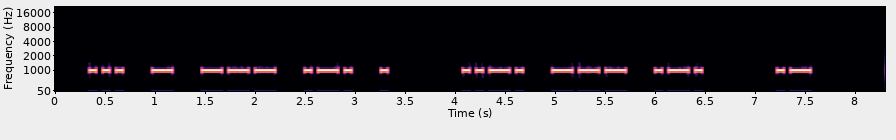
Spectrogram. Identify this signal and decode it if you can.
Morse code, heard as a keyed tone, about 18 wpm, spaced as for 15 wpm, 1000 Hz. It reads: STORE FOR A
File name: qotdfiles / 15wpm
